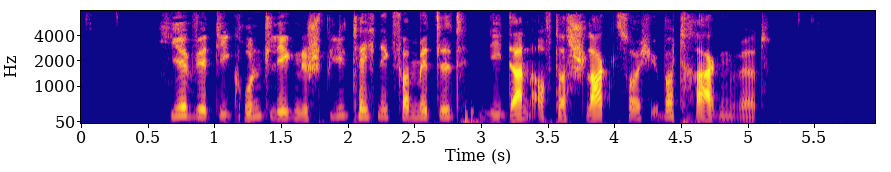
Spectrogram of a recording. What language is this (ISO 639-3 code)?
deu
